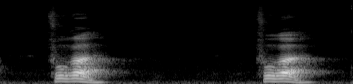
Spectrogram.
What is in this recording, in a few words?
"hundred", Hruso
